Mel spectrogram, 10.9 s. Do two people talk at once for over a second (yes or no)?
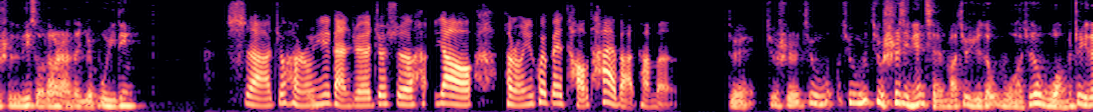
no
